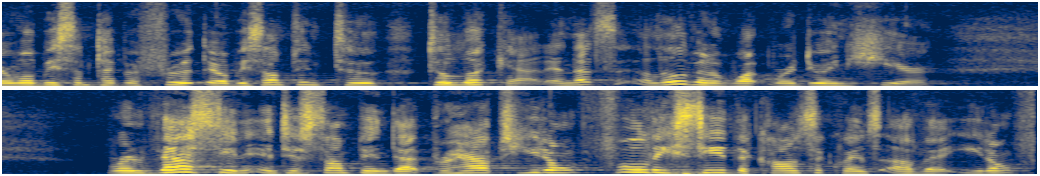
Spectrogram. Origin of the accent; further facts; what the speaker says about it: Vancouver, British Columbia, Canada; also born or lived in Asia; now in Calgary, Canada; And I'm originally from Vancouver.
